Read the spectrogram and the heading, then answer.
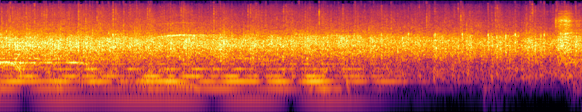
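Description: A church audience applauds the worship team in a steady, dense wash of clapping that lasts throughout, with low sustained musical chords underneath for the first few seconds before they drop away.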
